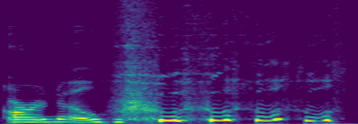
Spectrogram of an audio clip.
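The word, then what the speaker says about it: Arnaud: A name spelled A R N A U D is Arno.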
